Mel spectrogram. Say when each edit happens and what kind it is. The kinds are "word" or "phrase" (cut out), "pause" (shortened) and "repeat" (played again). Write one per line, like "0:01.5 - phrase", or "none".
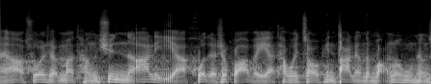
0:01.3 - word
